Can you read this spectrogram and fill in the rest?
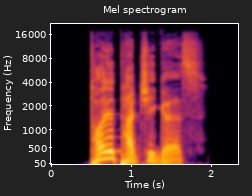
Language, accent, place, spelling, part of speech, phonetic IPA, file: German, Germany, Berlin, tollpatschiges, adjective, [ˈtɔlpat͡ʃɪɡəs], De-tollpatschiges.ogg
- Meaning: strong/mixed nominative/accusative neuter singular of tollpatschig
